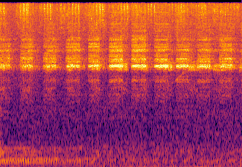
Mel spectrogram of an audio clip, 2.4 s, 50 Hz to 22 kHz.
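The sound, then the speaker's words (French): Cicadas singing at 1,600 metres altitude make a shrill, high buzz that pulses in a quick, even rhythm. It runs unbroken from start to end over a low background rumble. “Peut-être que pour vous, ce son est agréable. Cigales à 1600 mètres d'altitude.”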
